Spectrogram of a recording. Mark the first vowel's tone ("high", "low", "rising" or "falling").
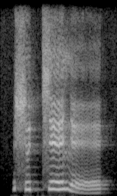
high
